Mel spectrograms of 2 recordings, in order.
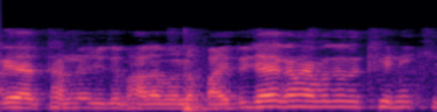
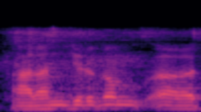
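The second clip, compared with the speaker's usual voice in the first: ordinary talk, nothing marked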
